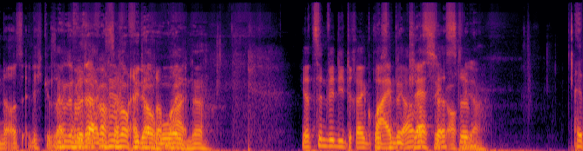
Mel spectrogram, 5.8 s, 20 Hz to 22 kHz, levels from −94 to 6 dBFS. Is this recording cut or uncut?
uncut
